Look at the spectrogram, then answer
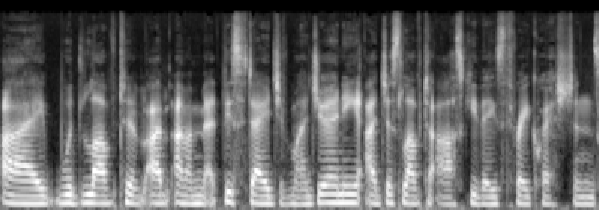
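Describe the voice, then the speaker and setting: Here a woman talks with an Australian accent. Her pitch is very deep and low, and her pace is moderate. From regional Victoria, Australia. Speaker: startup founder and CEO. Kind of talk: interview.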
